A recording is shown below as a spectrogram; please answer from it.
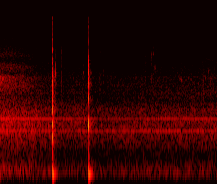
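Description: Two sharp clicks of a computer mouse, about a third of a second apart, over a faint steady two-tone hum.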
